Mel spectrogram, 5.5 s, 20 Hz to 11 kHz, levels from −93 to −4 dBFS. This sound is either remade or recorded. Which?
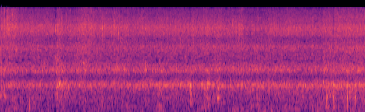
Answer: recorded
